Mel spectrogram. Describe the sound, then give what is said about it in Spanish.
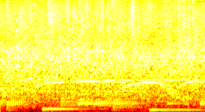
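Applause from an audience being thanked for its support: a dense, steady patter of clapping that stays even in loudness throughout, with low sustained tones underneath. “Los aplausos para ustedes.”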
